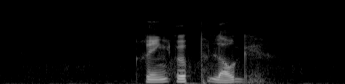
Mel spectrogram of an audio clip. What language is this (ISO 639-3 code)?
swe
